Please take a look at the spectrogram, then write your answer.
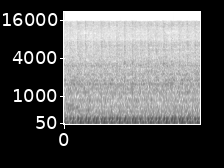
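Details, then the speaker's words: Rebuilt Kawasaki FR730V V-twin in a Cub Cadet SX60 mower, first start after install: steady, deep, even thump at slightly fast idle, no misses or knocks, no smoke; carburetor has no adjustment, owner will check idle rpm; normal idle. "Sounds like a motorcycle, don't it? And there ain't no smoke coming out."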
